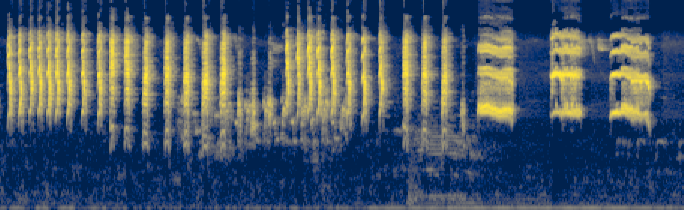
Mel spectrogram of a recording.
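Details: Rapid rattling series of sharp chips from a long-tailed shrike, slowing and speeding in bursts, then ending with three loud drawn-out harsh nasal notes; used as a training song for pet birds.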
